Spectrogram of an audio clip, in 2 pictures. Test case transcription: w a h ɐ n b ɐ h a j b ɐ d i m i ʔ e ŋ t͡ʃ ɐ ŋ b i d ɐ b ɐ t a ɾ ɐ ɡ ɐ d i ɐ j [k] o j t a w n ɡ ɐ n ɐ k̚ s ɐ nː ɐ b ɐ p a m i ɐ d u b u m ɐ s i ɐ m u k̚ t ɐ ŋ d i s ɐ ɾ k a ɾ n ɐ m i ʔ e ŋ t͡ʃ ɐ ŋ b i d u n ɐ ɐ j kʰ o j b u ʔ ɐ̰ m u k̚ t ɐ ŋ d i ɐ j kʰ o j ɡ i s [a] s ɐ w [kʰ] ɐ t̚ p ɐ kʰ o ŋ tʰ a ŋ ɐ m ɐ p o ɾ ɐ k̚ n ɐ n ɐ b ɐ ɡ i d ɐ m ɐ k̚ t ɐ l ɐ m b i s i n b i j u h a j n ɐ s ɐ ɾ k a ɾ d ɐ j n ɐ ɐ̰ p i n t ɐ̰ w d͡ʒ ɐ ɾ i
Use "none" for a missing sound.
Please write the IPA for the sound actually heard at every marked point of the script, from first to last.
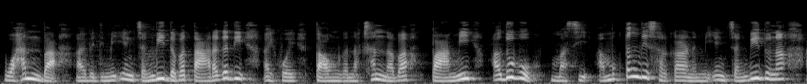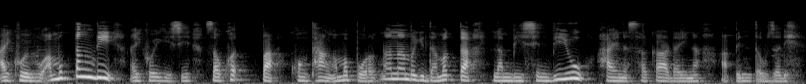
kʰ, i, kʰ

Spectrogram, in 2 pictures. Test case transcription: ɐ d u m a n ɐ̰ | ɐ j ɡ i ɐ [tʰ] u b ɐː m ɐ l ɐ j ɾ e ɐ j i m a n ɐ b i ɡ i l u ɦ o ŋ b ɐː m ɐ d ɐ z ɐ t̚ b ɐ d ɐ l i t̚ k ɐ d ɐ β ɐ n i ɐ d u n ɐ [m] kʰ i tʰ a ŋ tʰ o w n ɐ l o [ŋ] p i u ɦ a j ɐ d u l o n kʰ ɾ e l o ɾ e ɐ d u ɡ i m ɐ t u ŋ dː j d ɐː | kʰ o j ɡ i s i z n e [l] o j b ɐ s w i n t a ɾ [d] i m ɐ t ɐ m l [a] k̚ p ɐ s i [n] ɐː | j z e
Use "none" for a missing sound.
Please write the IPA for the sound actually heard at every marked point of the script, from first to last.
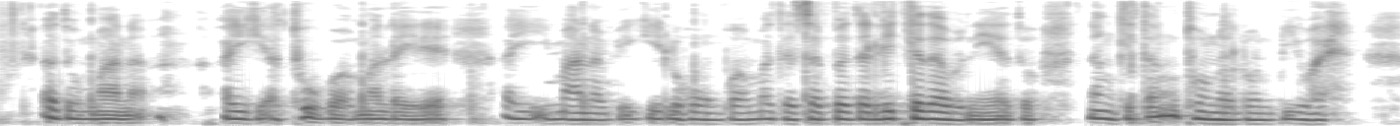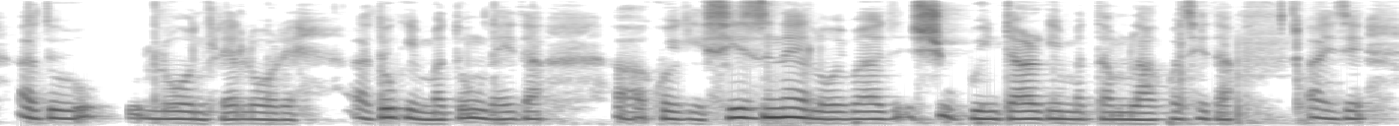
tʰ, ŋ, n, l, ɡ, a, d

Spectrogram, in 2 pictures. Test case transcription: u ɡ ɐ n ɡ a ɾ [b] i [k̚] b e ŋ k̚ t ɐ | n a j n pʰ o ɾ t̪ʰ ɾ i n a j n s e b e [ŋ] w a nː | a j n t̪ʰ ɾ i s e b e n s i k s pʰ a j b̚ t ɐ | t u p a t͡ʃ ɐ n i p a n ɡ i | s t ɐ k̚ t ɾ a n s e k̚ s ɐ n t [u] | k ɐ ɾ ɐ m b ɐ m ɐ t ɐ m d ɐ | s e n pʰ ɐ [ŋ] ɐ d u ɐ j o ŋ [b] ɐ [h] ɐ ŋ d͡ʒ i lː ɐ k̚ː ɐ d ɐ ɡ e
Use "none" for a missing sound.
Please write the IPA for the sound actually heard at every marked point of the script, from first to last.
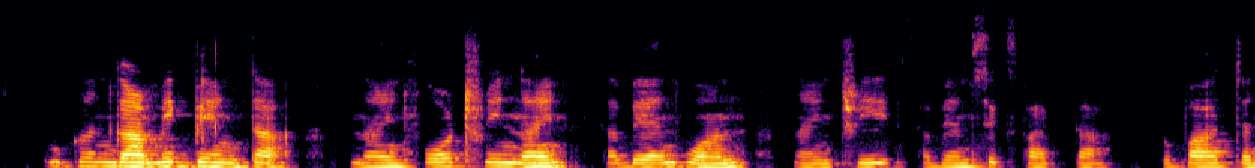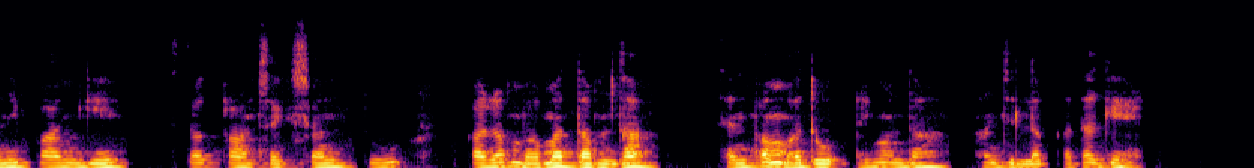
m, k̚, n, u, m, d, h

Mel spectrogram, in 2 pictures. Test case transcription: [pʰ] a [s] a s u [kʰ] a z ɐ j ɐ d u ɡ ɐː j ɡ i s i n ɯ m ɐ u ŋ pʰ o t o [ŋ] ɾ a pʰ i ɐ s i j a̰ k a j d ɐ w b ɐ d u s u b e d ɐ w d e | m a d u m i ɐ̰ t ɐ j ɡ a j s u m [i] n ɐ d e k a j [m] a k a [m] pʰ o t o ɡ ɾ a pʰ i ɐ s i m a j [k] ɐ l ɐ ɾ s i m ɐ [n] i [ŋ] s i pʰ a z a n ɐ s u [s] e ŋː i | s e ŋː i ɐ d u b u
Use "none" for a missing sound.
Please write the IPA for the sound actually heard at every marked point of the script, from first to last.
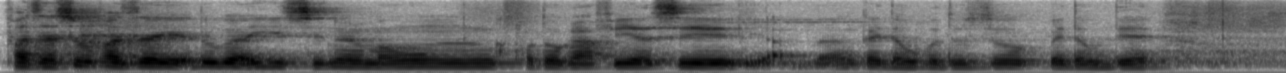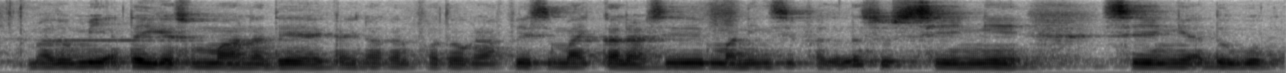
pʰ, z, pʰ, ɡ, a, n, n, k, n, ŋ, s

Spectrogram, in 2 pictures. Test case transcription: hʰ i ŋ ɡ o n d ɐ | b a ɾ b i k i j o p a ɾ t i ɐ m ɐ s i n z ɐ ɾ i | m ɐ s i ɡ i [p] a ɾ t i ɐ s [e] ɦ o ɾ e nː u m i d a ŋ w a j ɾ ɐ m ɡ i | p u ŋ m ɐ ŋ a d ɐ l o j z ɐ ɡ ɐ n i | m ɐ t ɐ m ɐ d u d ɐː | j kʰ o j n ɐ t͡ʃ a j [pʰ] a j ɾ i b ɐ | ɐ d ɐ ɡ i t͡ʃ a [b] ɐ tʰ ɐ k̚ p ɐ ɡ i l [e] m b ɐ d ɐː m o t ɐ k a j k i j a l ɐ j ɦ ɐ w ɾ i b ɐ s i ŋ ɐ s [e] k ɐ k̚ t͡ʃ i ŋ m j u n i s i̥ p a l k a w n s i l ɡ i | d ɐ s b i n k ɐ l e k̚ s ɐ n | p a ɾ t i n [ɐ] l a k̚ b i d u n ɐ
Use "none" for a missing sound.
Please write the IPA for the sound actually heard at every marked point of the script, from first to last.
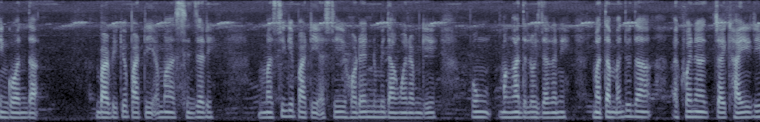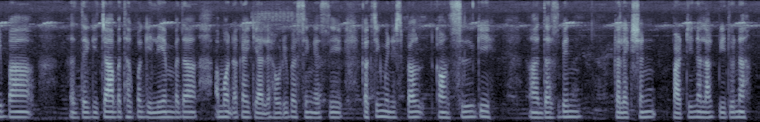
p, i, kʰ, b, e, i, ɐ

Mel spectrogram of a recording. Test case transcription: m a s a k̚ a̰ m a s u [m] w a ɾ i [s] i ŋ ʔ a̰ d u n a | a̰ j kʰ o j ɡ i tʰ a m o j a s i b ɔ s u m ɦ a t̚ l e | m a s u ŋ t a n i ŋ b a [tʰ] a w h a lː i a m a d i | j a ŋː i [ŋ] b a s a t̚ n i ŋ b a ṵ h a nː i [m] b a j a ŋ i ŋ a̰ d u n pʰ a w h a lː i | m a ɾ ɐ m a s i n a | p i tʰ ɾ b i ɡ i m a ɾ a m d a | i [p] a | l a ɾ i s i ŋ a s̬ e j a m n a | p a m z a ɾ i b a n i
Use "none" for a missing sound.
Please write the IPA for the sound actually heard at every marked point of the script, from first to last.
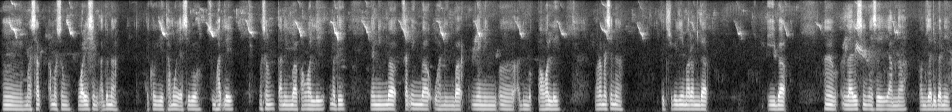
ŋ, s, pʰ, ŋ, ŋ, b

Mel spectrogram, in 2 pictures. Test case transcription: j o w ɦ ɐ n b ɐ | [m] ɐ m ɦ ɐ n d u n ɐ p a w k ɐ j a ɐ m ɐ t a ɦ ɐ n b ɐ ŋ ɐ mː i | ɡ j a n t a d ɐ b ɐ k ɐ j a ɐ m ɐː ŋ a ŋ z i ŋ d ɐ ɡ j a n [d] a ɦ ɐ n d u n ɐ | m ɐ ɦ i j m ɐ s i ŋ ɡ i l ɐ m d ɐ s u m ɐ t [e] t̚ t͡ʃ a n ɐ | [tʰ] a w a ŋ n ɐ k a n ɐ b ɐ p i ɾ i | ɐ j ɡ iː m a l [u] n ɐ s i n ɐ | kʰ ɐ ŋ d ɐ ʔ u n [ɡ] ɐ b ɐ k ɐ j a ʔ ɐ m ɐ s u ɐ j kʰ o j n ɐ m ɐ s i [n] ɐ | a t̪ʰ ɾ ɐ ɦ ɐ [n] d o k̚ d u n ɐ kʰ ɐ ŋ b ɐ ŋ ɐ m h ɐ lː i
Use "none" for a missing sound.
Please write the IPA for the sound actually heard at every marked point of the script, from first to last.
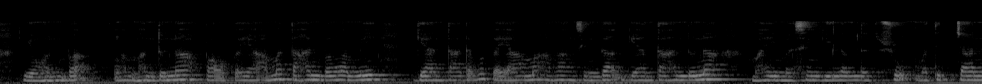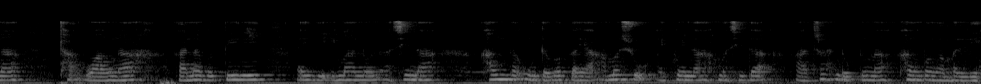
ŋ, t, i, tʰ, o, d, d, n

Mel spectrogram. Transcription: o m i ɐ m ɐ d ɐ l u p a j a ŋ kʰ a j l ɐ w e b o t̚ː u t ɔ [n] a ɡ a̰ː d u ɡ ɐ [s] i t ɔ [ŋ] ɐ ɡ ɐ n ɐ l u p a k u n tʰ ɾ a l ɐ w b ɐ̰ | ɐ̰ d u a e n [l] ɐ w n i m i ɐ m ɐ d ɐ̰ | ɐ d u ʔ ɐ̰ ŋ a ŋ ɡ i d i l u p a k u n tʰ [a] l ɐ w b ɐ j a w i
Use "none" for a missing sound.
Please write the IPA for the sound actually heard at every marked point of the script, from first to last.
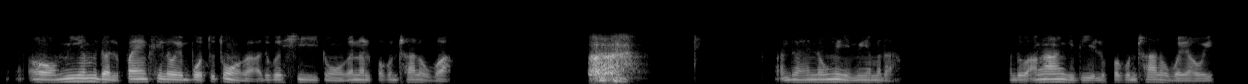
ŋ, h, ŋ, l, a

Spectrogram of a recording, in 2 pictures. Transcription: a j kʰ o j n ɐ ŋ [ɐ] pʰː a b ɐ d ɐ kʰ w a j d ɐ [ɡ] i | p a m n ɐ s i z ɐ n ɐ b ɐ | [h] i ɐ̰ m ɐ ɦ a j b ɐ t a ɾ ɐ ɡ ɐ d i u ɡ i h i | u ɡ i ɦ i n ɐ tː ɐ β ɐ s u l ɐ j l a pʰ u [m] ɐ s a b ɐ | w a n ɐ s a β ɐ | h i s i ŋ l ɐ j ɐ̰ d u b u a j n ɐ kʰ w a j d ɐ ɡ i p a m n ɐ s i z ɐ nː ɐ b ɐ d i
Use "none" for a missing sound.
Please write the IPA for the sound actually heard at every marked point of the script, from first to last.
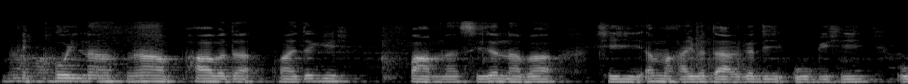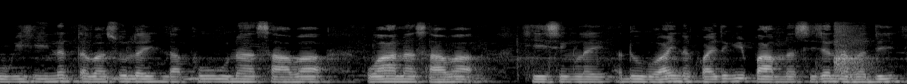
a, ɡ, h, n

